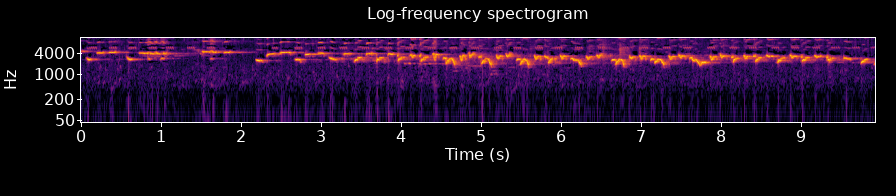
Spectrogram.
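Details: White-rumped shama song, offered as therapy to restore fighting spirit in stressed birds: rapid, continuous chattering of short high notes, tumbling and repeating after a brief opening phrase and a pause near two seconds.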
